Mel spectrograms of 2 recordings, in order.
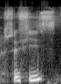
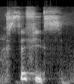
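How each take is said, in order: First: "ce fils" with rounded schwa-like vowel in "ce"; singular "ce" vowel. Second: "ces fils" with spread e vowel in "ces"; plural "ces" vowel. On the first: Teacher shows the singular, "ce fils" with rounded vowel. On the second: Teacher shows the plural, "ces fils" with spread e vowel. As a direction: say "ces" in "ces fils" as "sé", lips unrounded. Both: Shown as a demonstration. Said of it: "La prononciation".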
